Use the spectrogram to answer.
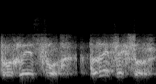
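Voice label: Serbian searchlite mood low, speech; War Thunder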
